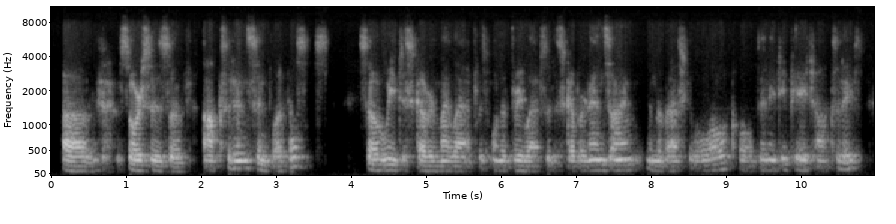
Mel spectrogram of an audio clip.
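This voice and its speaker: In an American accent, a soft-spoken man talks at a moderate pace, with audible echo from the room. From New York. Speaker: scientist and board applicant. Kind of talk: interview. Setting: council meeting room.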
